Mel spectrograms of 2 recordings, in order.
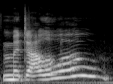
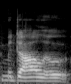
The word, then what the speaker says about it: Madalo: Medalo." No, that's not how you pronounce that. Madalo.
